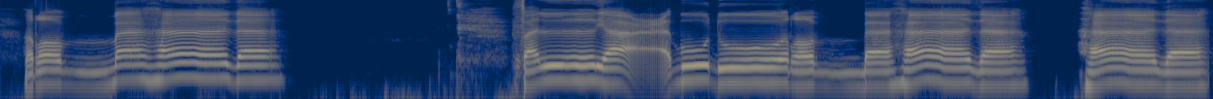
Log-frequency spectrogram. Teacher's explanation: Dibaca juga sama dasarnya pakai vokal A tapi vokal a-nya dibaca kadar panjangnya dua harakat nama hukum tajwidnya Mad Thobi'i ya ahah nama hukum tajwidnya Mad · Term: matobi'i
